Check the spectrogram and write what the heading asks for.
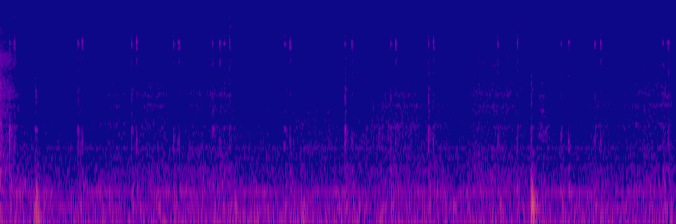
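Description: Faint scattered clicks of a computer mouse and keyboard, with one louder click about eight seconds in.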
